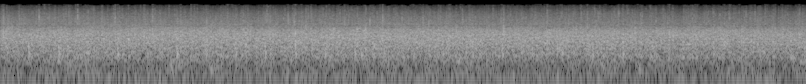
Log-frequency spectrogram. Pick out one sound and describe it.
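A large crowd cheers and applauds loudly in a big echoing hall.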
